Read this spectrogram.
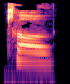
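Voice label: "call", English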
